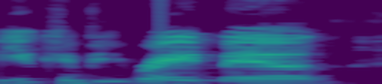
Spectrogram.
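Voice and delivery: ordinary delivery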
